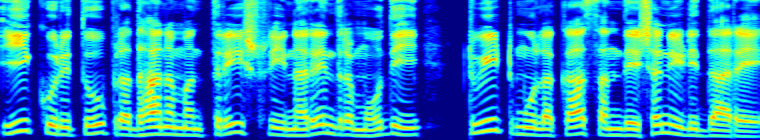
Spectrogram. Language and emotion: Kannada, neutral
